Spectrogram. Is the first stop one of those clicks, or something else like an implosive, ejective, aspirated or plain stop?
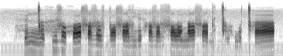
click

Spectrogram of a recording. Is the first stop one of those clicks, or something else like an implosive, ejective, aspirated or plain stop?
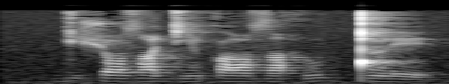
plain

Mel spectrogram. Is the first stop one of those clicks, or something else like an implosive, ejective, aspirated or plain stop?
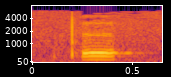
ejective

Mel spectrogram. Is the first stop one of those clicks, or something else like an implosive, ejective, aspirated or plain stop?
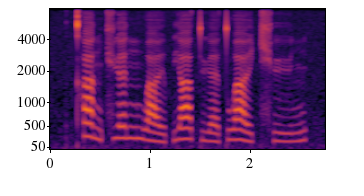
aspirated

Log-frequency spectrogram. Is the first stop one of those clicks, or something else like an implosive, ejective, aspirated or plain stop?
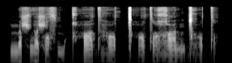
aspirated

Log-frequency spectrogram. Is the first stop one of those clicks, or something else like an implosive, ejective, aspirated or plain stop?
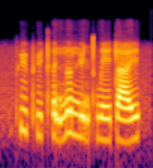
aspirated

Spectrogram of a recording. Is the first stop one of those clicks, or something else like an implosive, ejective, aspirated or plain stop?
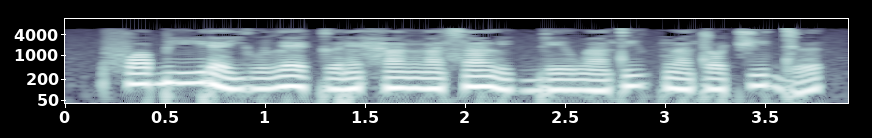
implosive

